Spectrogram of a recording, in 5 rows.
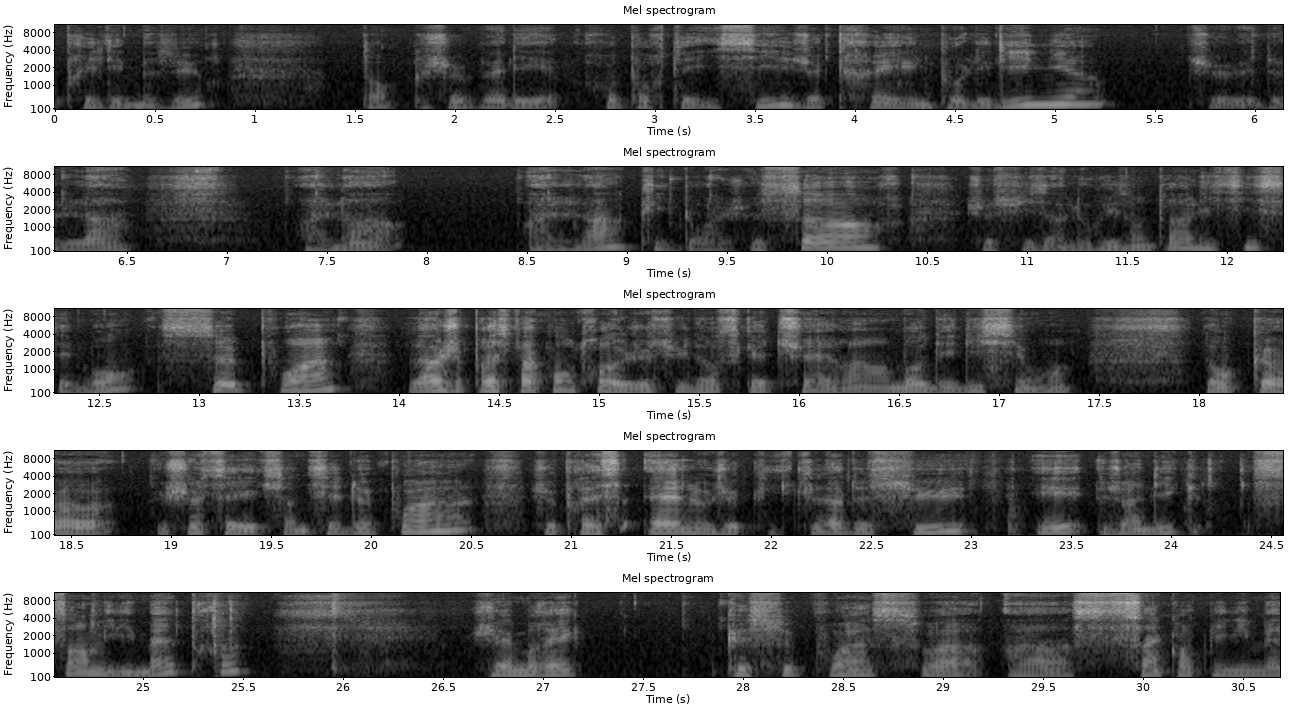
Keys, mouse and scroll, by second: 3.8 click, 6.0 click, 7.3 click, 8.4 click, 9.2 right click, 10.3 right click, 13.5 click, 18.9 click, 23.6 KP_1, 24.0 KP_0, 24.3 KP_0, 25.3 Return, 27.7 click.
